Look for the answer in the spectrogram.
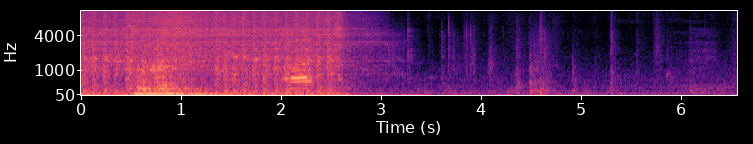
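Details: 1987 Fiero GT with swapped 3800 supercharged engine: catches and roars for a couple of seconds on starter fluid, then dies; no fuel, so fuel starvation.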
